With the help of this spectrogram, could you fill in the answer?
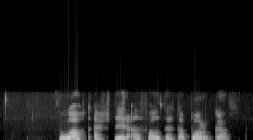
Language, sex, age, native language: Icelandic, female, 12, Icelandic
